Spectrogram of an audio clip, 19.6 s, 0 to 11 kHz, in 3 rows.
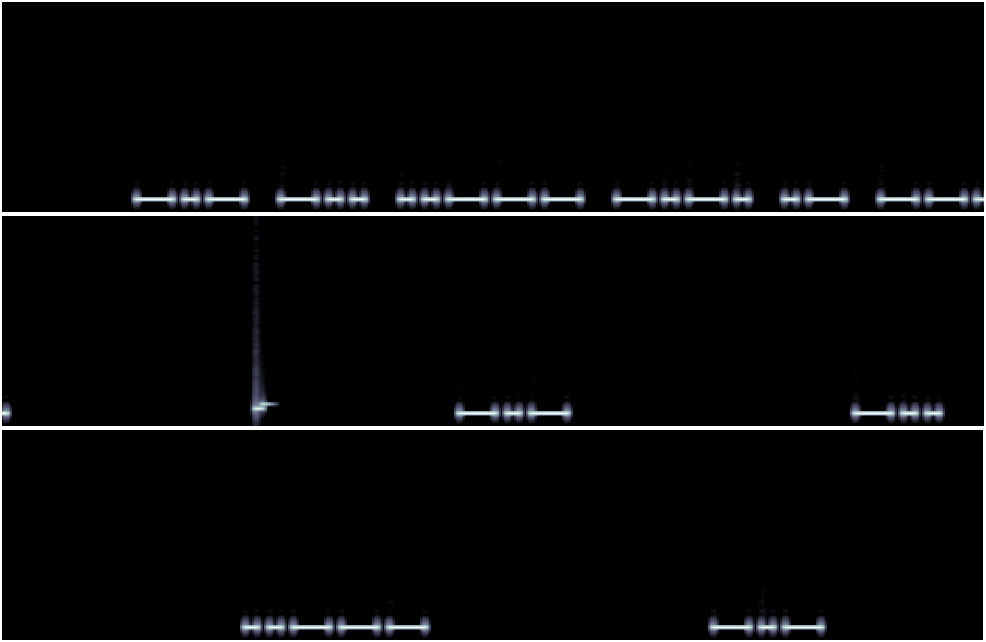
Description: Morse code, heard as a keyed tone, about 15 wpm, spaced as for 7 wpm, 700 Hz. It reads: KD2CAG KD2K
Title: USA Call Signs - 6 Characters - 8x Character Spacing - 15wpm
